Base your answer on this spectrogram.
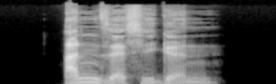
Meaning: inflection of ansässig: 1. strong genitive masculine/neuter singular 2. weak/mixed genitive/dative all-gender singular 3. strong/weak/mixed accusative masculine singular 4. strong dative plural
- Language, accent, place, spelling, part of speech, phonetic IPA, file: German, Germany, Berlin, ansässigen, adjective, [ˈanˌzɛsɪɡn̩], De-ansässigen.ogg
